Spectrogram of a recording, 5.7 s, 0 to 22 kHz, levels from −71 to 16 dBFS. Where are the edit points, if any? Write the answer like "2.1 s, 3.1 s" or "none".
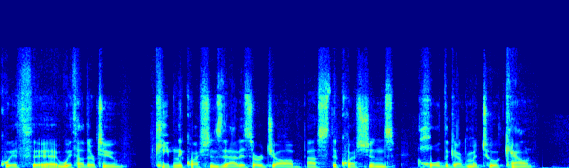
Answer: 1.0 s, 1.7 s, 3.1 s, 4.2 s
